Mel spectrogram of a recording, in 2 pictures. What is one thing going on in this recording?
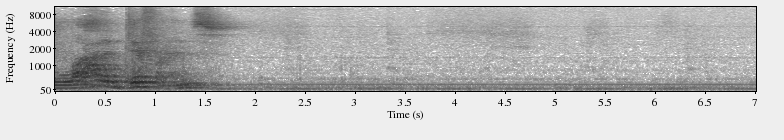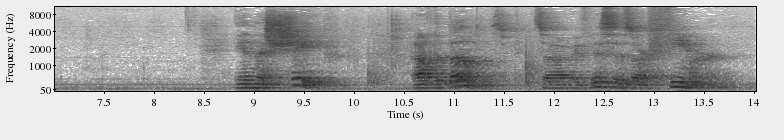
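A middle-aged man speaks calmly, as if explaining.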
